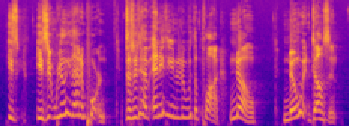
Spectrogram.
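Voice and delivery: exasperated, incredulous rant, high in pitch and fast.

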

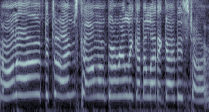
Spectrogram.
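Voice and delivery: put-on acted high-pitched child voice, getting a bit panicky. Retelling a child's words as the truck comes: imitating a panicky child. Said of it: "getting a bit panicky".

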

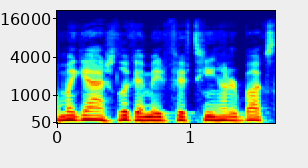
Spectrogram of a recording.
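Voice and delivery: mock, giddy, bursting with excitement. Retelling a lash artist showing off a paycheck: imitating someone excited. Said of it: "they'd be all excited".

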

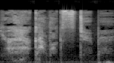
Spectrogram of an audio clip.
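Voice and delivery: very quiet, menacing, threatening whisper. Playing a caller on a threats cd, phoning someone hated: whispered threat. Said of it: "when you can just whisper threat".

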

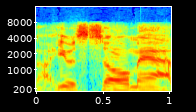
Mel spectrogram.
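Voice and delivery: ordinary talk

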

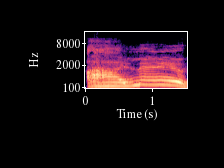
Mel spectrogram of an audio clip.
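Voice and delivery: high, theatrical, dramatic monster voice. Voicing a revived villain's first words: dramatic Frankenstein-style revival line. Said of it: "you get your Frankenstein thing here".

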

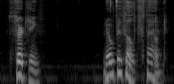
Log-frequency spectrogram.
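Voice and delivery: glitchy, malfunctioning robotic voice-assistant voice. Speaker playing a man with a computer in his arm, asked to search: broken Siri-like voice. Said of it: "he sound like a really broken Backstreet version of Siri".

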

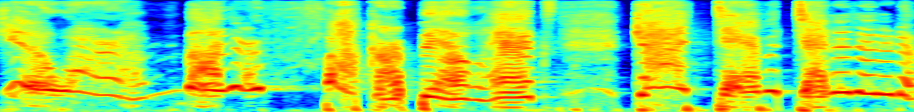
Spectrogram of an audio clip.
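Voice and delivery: very high, shrill, top-of-lungs screech. Telling how a woman burst from the green room at the man on stage, retelling her top-of-lungs screech. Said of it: "screeching at the top of her lungs".

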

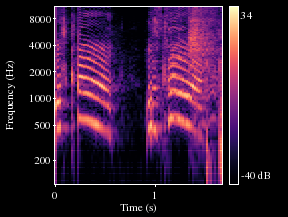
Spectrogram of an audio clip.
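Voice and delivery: very high, loud, shrill bird-call shriek. Acting out a call screamed in the woods, like a bird call: screamed loudly like a bird call. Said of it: "being screamed loudly in the woods".

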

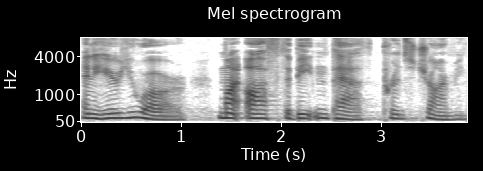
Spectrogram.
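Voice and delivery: high, cooing, disarming, flattering tone. Narrator reads the maiden speaking to Buckeye: cooed. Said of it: "she cooed".

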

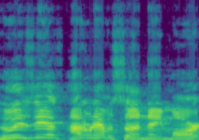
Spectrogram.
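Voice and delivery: dismissive, curt brush-off tone. Retelling how a dad answered a grown child asking for money: imitating a dad hanging up. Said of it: "He'd be like".

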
